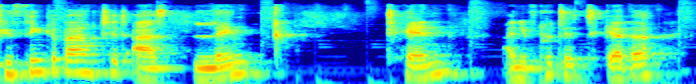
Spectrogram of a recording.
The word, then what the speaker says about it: LinkedIn: think of is a lot of people say LinkedIn, which drives me crazy. Yeah, you're right. And it should be LinkedIn with a T sound, like table. If you think about it as LinkedIn and you put it together, it makes much more sense.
